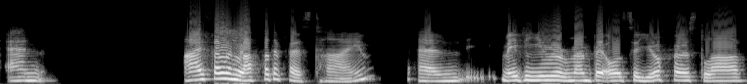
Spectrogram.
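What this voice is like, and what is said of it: Finnish accent. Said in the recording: “where this accent is from, I was growing up in Finland”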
